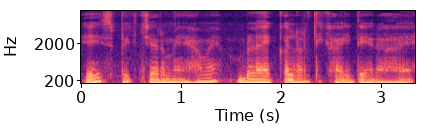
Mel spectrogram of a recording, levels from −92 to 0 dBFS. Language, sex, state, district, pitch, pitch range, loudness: Hindi, male, Himachal Pradesh, Shimla, 125 Hz, 120-140 Hz, -15 LUFS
